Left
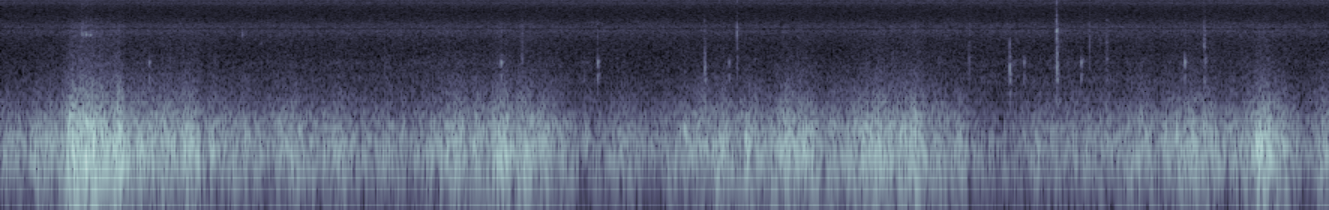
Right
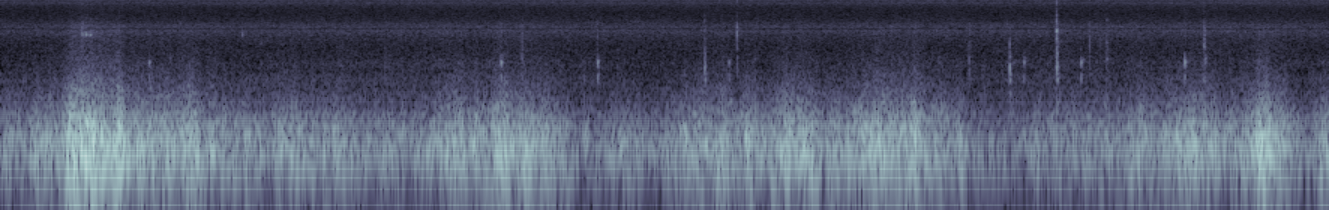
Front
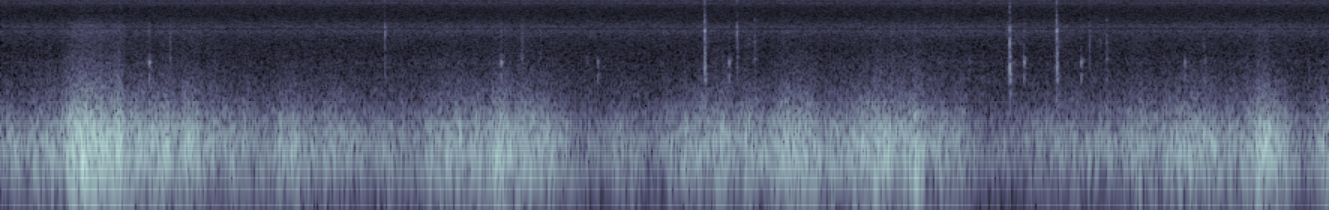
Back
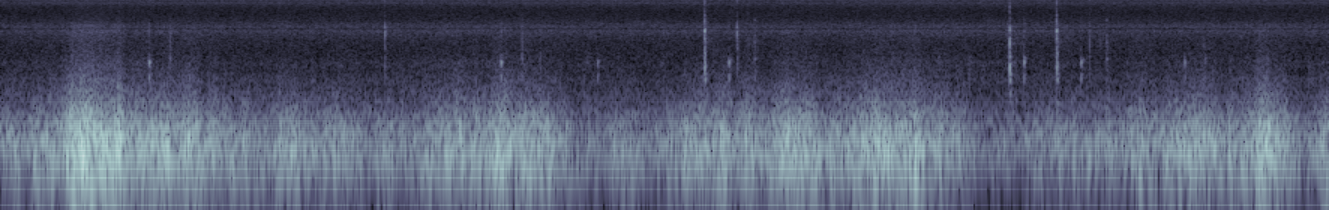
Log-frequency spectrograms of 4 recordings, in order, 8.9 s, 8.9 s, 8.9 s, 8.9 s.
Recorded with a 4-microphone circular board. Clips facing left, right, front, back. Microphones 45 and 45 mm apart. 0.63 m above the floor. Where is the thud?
I don't hear a thud.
